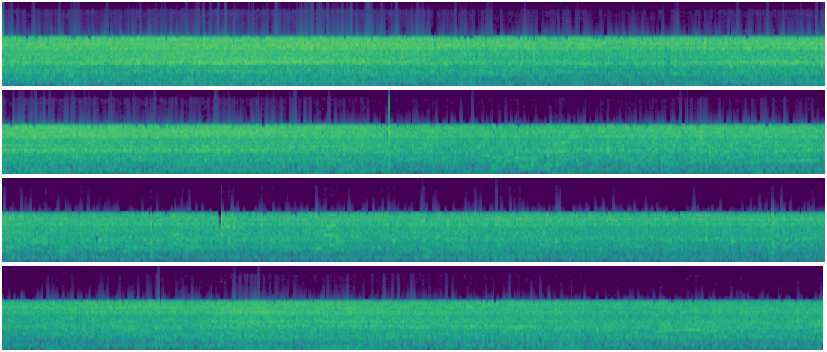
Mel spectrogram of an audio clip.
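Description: Motor vehicle engines running at low revs, idling and moving slowly, with indistinct crowd voices and chatter underneath.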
